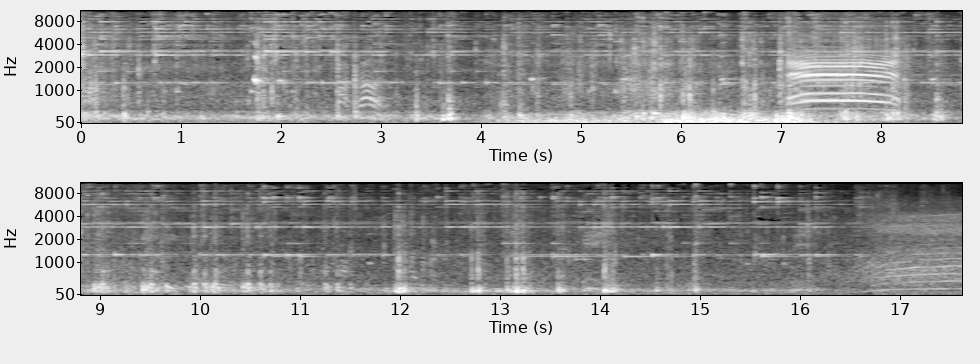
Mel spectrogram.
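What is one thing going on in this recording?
Horse hooves clop on soft earth.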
